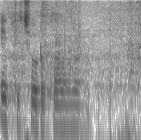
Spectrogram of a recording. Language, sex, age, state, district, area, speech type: Malayalam, female, 18-30, Kerala, Palakkad, rural, spontaneous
